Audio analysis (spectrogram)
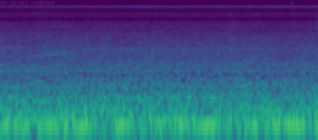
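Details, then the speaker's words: Old American Standard gas furnace on an emergency no-heat call, customer had smelled gas; burner turned on before a combustion test: steady low, even roar with no surging, popping or flutter; flame lit and burner running smoothly. "So I just turn it on. Flame is on."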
